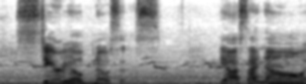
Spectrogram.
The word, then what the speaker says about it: stereognosis: So, stereognosis. This is how we spell it.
